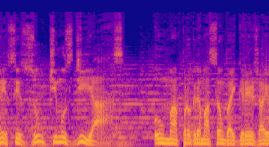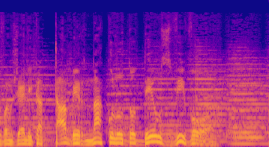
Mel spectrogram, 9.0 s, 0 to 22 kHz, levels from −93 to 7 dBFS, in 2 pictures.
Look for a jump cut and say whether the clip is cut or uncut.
cut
